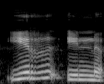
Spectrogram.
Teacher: மேல்வாயை நாக்கின் நுனி மிகவும் பொருந்துவதால் பிறக்கிறது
